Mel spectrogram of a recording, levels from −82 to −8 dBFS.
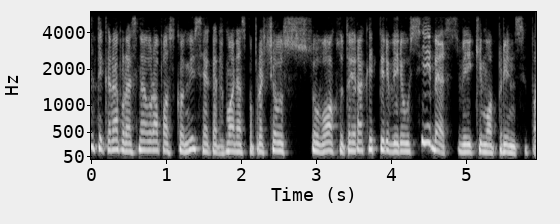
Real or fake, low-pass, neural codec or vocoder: fake; 5.4 kHz; codec, 16 kHz, 8 kbps, FreqCodec, smaller model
